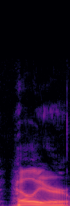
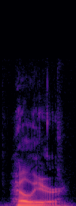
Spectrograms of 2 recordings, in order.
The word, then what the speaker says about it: Hellier: It's spelled like hell and then I-E-R. Hellier.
